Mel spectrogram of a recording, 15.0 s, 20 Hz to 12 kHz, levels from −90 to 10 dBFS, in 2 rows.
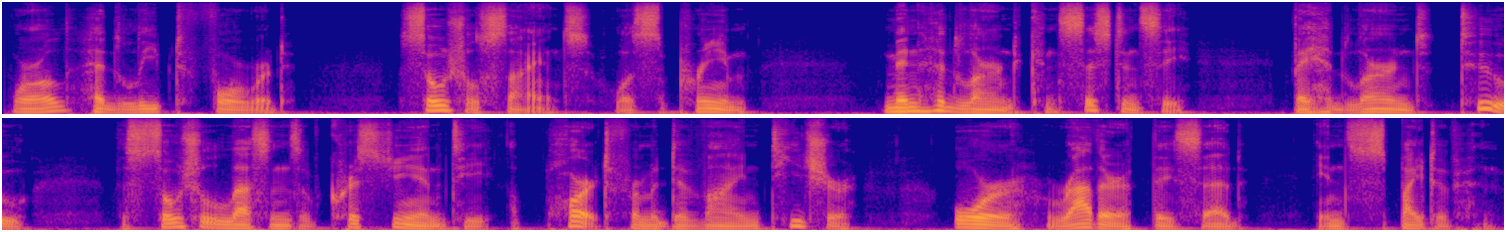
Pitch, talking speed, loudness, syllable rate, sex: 85 Hz, 140 wpm, -21 LUFS, 4.9 syllables/s, male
